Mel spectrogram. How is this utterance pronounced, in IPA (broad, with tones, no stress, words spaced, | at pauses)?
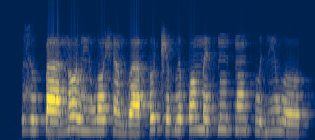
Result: zu˨k͡paː˨ nɔ˦˨lĩ˨ wɔ˧ʃã˨ɡʷaː˨ ho˦d͡ʒə˧bə˦˨ pɔ˦mɛ˧ k͡pũ˦˨k͡pɔ̃˦kʷɨ˨ dĩ˦wo˧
